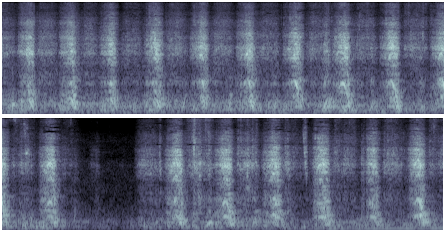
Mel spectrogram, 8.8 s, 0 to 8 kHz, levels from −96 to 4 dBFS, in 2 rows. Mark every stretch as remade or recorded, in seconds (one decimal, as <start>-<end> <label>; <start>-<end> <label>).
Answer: 0.0-0.9 remade; 0.9-1.6 recorded; 1.6-2.6 remade; 2.6-8.8 recorded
